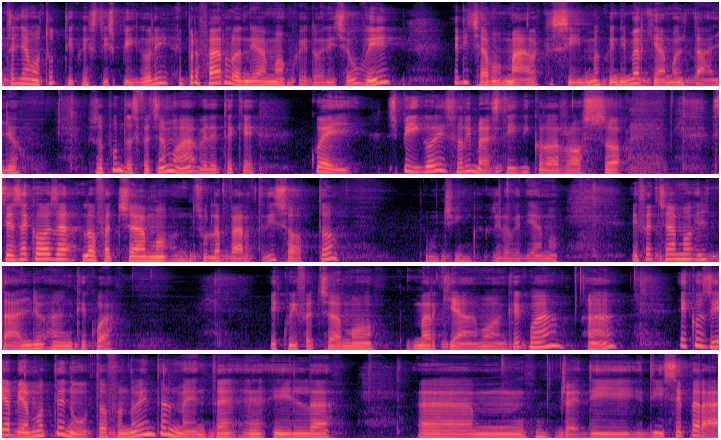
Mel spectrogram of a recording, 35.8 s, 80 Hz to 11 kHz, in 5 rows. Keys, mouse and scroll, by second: 3.2 click, 6.3 click, 8.4 a, 16.5-18.5 middle drag, 19.4-20.9 middle drag, 22.8-25.5 right drag, 25.5 click, 27.2 a, 27.8-29.7 middle drag, 33.6-35.6 middle drag.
